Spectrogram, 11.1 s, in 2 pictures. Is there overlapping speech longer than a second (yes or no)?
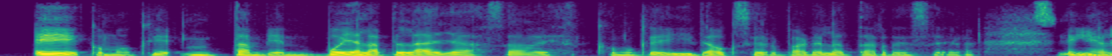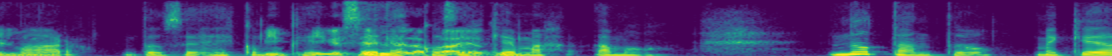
yes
